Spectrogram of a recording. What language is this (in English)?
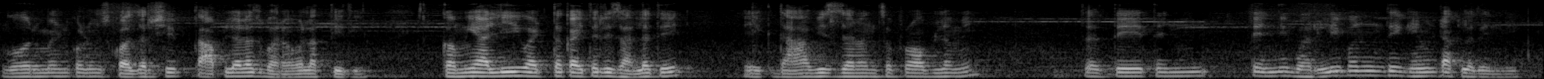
Marathi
